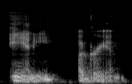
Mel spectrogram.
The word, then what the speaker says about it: Enneagram: So you might be asking, what is the anagram? And it's spelled E N E A G- R A M but pronounced anniagram.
